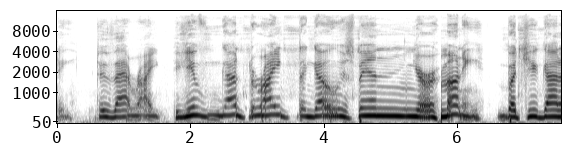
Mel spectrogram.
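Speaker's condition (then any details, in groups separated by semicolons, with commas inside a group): Cerebral palsy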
